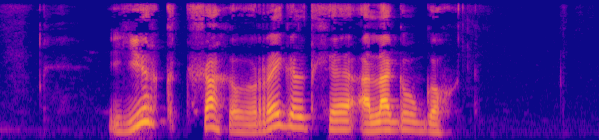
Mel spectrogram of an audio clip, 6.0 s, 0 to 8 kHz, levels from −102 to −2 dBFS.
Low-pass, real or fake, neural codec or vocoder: 7.2 kHz; real; none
